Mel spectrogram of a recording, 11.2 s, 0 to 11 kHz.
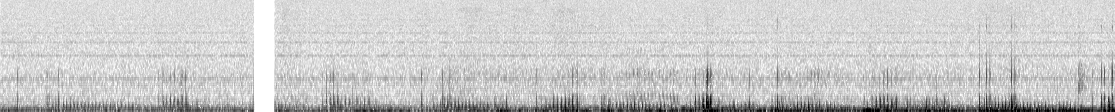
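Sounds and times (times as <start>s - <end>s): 
domestic cat purring: 0.0s - 2.1s, 2.8s - 11.1s.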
